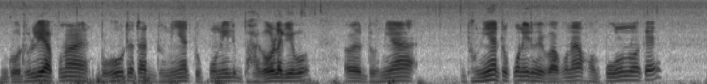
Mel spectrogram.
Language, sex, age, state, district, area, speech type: Assamese, male, 18-30, Assam, Lakhimpur, rural, spontaneous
